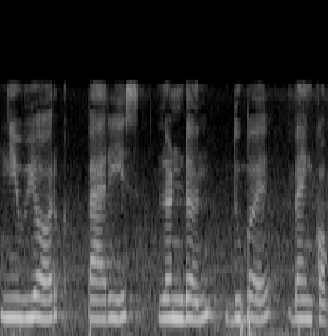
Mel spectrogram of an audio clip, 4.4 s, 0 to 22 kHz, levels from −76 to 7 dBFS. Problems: none marked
